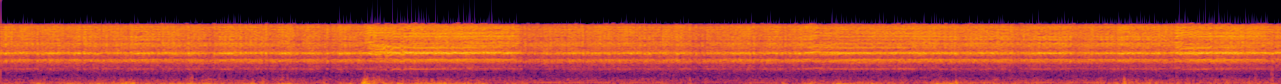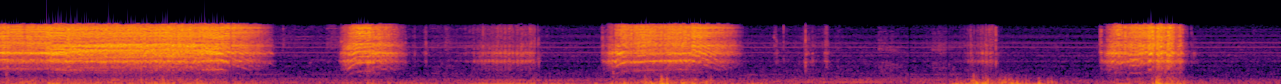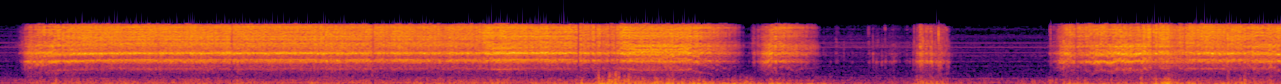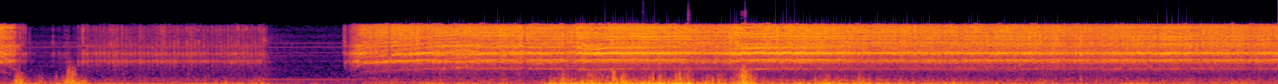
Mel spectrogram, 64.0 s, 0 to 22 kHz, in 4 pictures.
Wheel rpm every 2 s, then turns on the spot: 160, 160, 160, 160, 160, 160, 160, 160, 160, 70, 20, 30, 50, 0, 10, 10, 110, 160, 160, 160, 70, 10, 50, 160, 20, 10, 100, 160, 160, 160, 160, 160.
42-44 48-52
